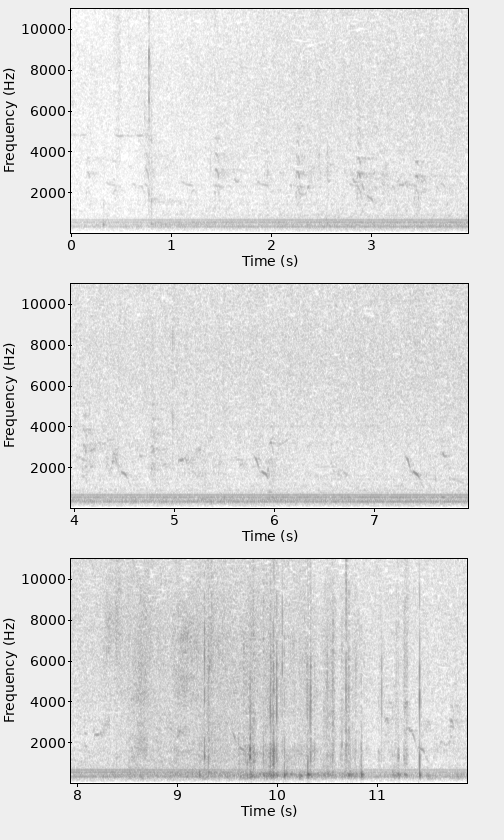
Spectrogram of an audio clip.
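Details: A steady engine hum from a safari vehicle with light rustling and clicks, growing louder toward the end, and no clear animal sound.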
